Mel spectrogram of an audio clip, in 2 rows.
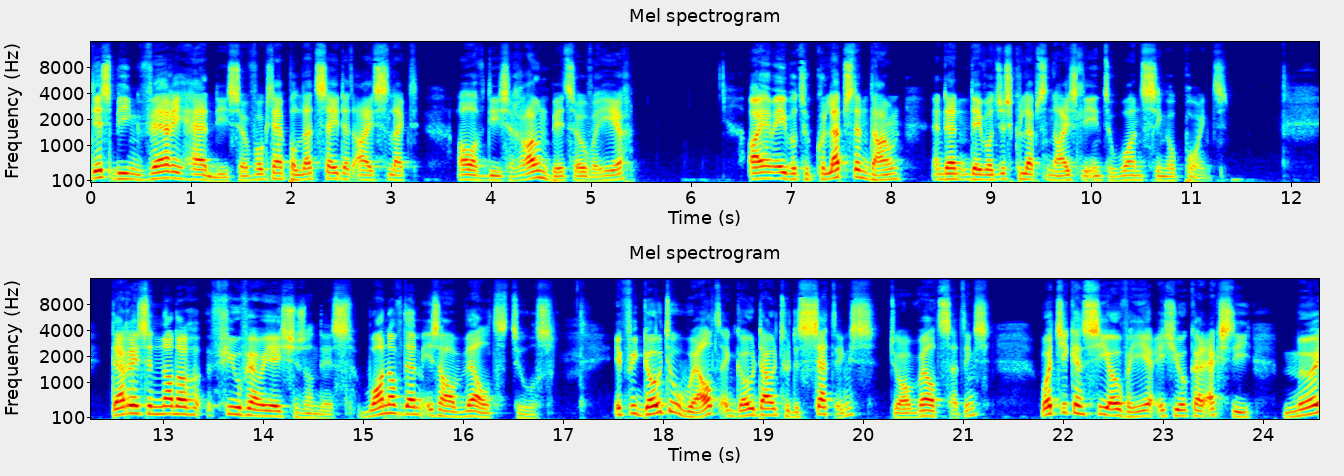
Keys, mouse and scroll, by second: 0.2 middle click, 0.5-1.5 scroll up 1, 1.9 ctrl+click, 7.3 middle click, 10.3 middle click, 10.9 ctrl+z.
